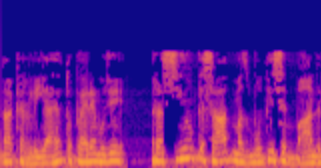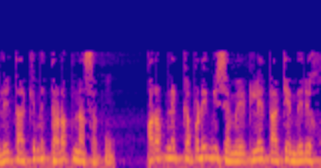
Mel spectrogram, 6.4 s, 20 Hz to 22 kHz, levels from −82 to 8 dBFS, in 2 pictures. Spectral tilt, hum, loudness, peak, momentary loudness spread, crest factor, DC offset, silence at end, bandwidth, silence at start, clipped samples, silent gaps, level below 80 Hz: -6 dB/octave; none; -19 LUFS; -4 dBFS; 3 LU; 14 dB; under 0.1%; 0 s; 7.4 kHz; 0 s; under 0.1%; none; -40 dBFS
